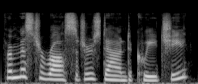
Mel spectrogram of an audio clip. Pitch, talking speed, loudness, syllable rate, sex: 245 Hz, 180 wpm, -16 LUFS, 4.7 syllables/s, female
